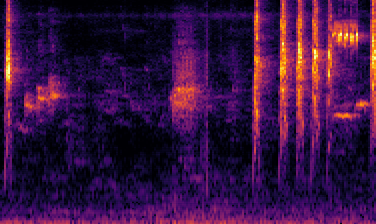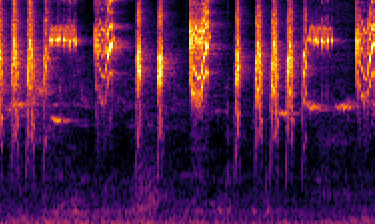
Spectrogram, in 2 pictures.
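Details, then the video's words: Long-tailed shrike lure song to make other shrikes respond: a quiet start with a soft whistle, then a lively run of sharp clicking ticks mixed with high squeaky notes. "PANCINGAN CENDET TERBAIK, SEMUA JENIS CENDET PASTI NYAUT BUNYI DIBUATNYA"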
